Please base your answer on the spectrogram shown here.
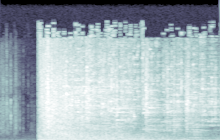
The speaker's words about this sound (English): This just in, extremely devastating explosion downtown.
